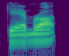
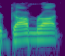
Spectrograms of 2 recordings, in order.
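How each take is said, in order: First: "Gamrot" with the a of cat, GAM-raht; short front a at the start of "Gamrot"; front first vowel. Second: "Gamrot" with ah in the first syllable, GAHM-raht; broad first vowel. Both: Shown as a demonstration. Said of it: "you s-, you hear".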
